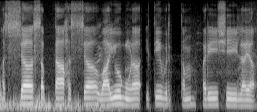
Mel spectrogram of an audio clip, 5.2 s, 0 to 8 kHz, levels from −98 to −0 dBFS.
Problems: none marked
